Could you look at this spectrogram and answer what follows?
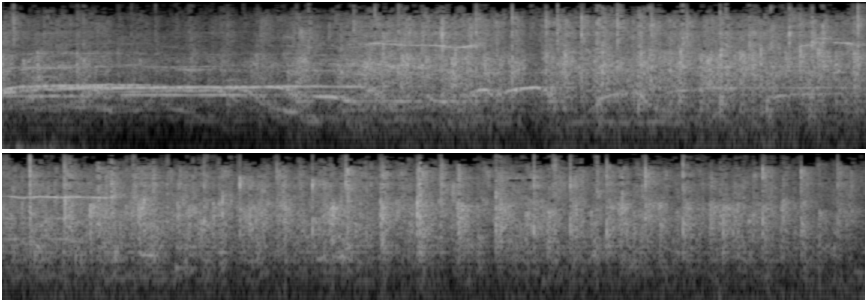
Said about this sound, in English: So before we go into that, can I just have another really large round of applause for all the speakers and also for you guys for turning up.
